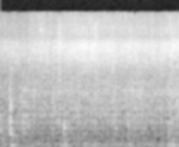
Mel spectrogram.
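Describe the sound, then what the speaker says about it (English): Garlic frying in a pan, a soft continuous sizzle with a few light taps and stirs, fairly quiet and steady with no voices. "At this point of time, we're going to add some garlic."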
